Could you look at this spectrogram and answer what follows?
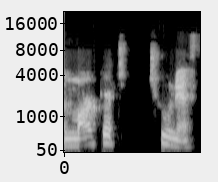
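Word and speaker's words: Marketoonist: way, this is the market tunist. It is market and and which is spelled market and then o n i t.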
